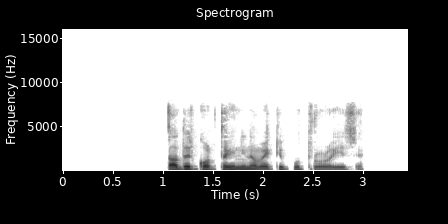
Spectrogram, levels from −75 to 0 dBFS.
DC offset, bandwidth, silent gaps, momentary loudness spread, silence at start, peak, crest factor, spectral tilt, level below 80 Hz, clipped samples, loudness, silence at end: under 0.1%; 8 kHz; 2.27-2.31 s; 12 LU; 1.05 s; -2 dBFS; 20 dB; -7 dB/octave; -56 dBFS; under 0.1%; -21 LUFS; 0.45 s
